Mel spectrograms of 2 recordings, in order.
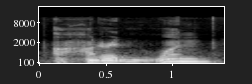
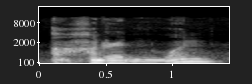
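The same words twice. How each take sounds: Both takes have the same delivery.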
